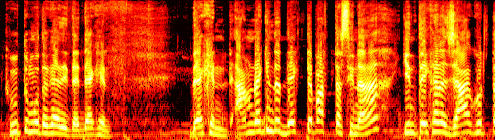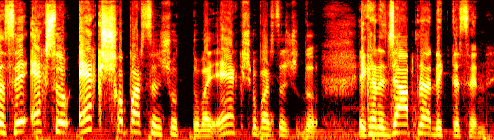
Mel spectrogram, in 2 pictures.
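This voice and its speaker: A man speaks in a very high, bright voice as he taunts the dead. His talk is agitated, and he keeps breaking into recited prayers in an outdoor graveyard at dusk. Faint music plays behind him. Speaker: vlogger. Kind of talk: ghost-hunting vlog.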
